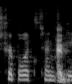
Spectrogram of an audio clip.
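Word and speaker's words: XXXTentacion: What's funny about it is you're pronouncing it wrong. Well, how am I supposed to pronounce 3 X's and tension? Tentation. It's triple X tentation.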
